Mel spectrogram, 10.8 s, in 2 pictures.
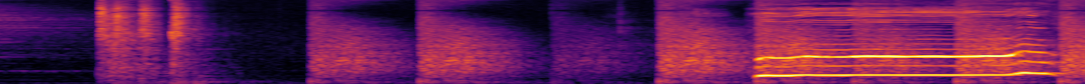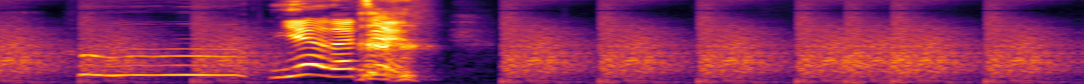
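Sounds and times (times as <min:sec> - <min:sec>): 
bangs and thuds from a car chase sound effect: 0:00.5 - 0:10.8
sustained tonal whine: 0:03.8 - 0:06.6
speech: 0:07.1 - 0:07.6.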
